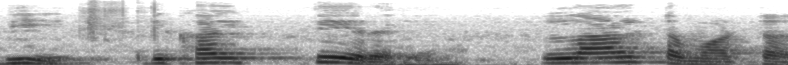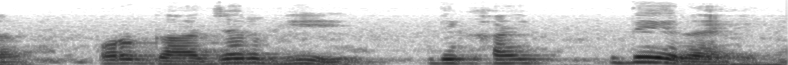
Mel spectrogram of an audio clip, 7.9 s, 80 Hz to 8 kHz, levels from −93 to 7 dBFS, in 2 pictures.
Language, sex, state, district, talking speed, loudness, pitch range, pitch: Hindi, male, Rajasthan, Bikaner, 105 wpm, -15 LUFS, 125-200 Hz, 175 Hz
